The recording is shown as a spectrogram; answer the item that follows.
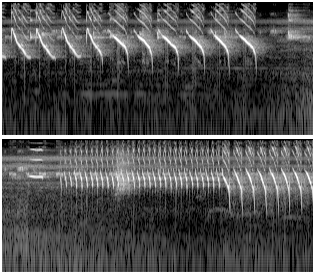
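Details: Long-rolling canary song, used to train lazy birds into singing: evenly repeated downward sweeps, a short soft pause, then a dense buzzy roll, ending in rapid descending notes.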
